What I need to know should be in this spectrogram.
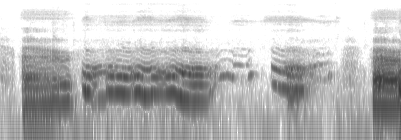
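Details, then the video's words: Jack Russell Terrier 'talking' to its owners indoors: a long, wavering whine-howl that rises and falls over two seconds, then shorter groaning yowls and a loud final moan. "Jack Russell qui dialogue"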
